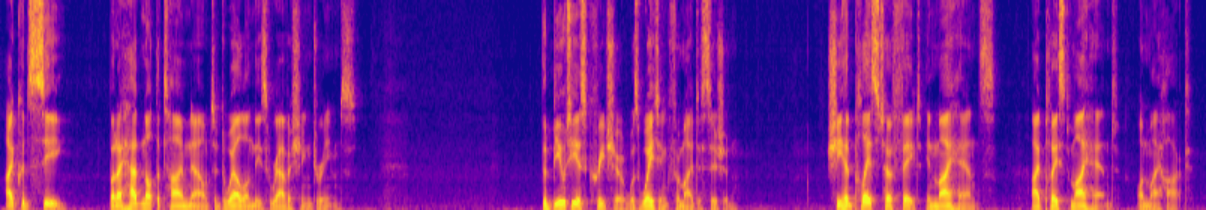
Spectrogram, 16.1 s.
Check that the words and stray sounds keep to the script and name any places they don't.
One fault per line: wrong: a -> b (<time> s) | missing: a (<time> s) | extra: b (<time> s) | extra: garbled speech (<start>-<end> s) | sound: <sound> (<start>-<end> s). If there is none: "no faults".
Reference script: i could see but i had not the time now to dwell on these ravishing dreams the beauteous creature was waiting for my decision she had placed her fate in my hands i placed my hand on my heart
no faults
